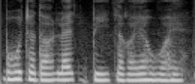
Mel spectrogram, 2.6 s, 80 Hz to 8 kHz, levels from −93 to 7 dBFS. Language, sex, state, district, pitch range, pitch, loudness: Hindi, female, Arunachal Pradesh, Papum Pare, 215-230 Hz, 220 Hz, -15 LUFS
